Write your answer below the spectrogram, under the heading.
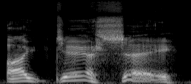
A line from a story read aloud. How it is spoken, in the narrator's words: grumbled Bomber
